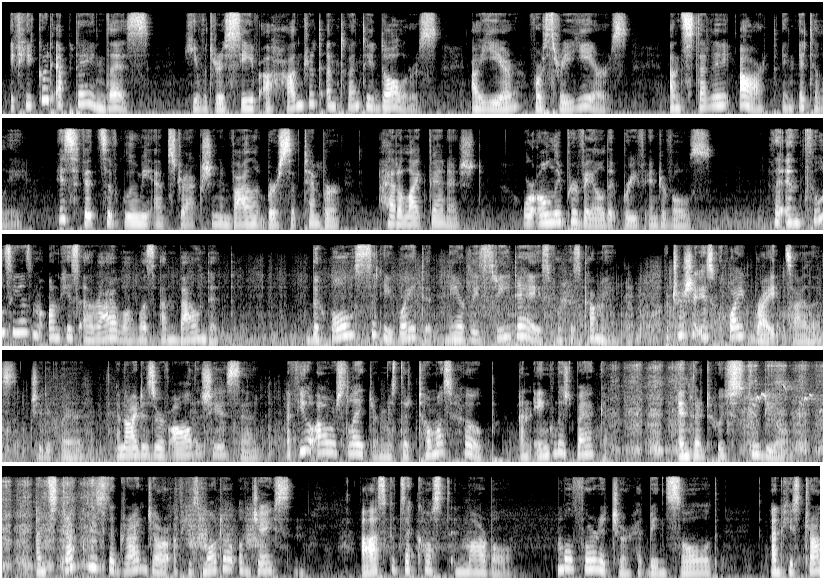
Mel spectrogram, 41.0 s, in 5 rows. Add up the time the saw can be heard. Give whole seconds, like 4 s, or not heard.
7 s.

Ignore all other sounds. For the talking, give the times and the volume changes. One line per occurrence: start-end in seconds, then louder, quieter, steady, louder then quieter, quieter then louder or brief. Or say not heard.
0.0-40.9 steady.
